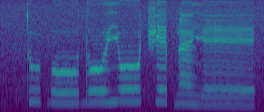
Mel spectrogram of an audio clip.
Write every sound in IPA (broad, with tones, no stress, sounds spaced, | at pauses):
t u˦ ɓ oː˧ d oː˦ j oː˦ t͡ʃ e˦ ɓ ɛ̃˧ j eː˨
